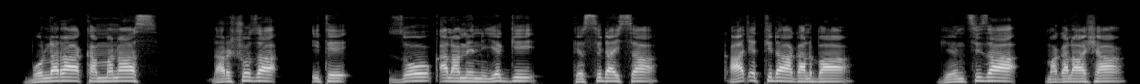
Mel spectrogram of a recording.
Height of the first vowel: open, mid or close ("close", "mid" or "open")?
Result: mid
